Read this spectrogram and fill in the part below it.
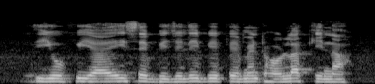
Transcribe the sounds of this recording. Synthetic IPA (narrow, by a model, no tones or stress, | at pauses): juːpiaːisebɪd͡ʒlibʱipeːmẽɳʈɦoːlakina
